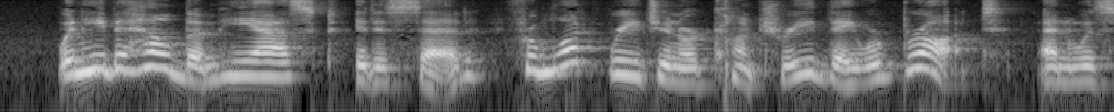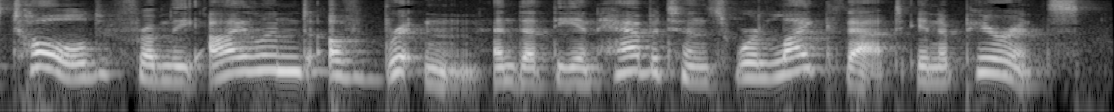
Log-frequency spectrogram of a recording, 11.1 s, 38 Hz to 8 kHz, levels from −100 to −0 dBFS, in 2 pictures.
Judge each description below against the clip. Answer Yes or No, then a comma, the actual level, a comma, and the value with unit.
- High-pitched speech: Yes, high, 220 Hz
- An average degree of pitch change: No, wide, 7.6 semitones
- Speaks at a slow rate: No, average, 185 wpm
